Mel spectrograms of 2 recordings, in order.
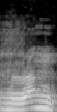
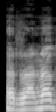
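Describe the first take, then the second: First: The n merges as a nasal into the g. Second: The n is a full separate consonant syllable. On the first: The speaker calls it right. "बल्कि रंग पढ़ेंगे" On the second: The speaker calls it wrong. "रनक नहीं पढ़ेंगे"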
